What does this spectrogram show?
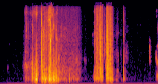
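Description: Harsh, crunchy crackling noise over a call line, one long scratchy burst followed by a shorter cluster and a few faint clicks, with no voices.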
